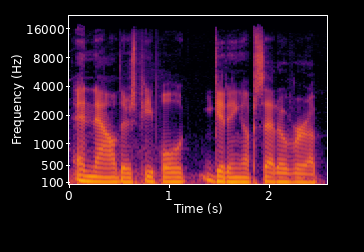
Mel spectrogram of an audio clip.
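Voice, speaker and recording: A man's voice: lowish voice, little pitch movement, a little mellow, slight background noise. A man co-hosting a podcast, teasing and swearing freely in casual conversation. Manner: teasing, profane, quick asides. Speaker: podcast co-host.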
